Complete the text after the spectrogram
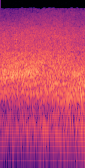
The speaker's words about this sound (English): Another plane.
